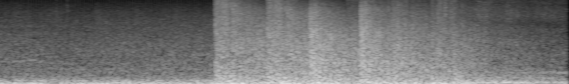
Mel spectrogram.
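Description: Secondary guns of the battleship Bismarck fire in a wargame, a sudden loud barrage of several rapid cracking shots that keeps reverberating over a steady low rumble.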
